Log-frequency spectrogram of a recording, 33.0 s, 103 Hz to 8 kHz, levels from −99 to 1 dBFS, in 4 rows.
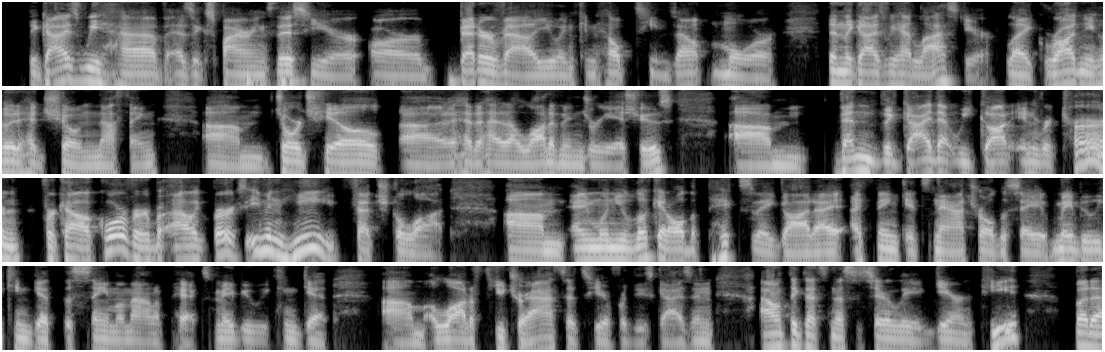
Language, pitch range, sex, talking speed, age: English, 85-110 Hz, male, 200 wpm, 20-39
